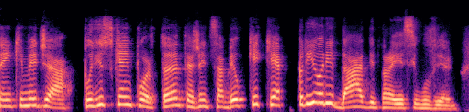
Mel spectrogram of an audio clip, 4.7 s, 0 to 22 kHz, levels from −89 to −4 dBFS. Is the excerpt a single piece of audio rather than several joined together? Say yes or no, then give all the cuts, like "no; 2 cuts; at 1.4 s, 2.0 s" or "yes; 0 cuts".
yes; 0 cuts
